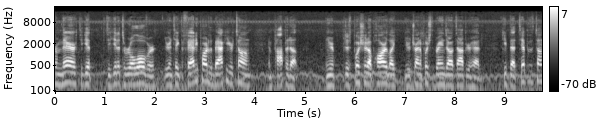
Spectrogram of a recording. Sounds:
Speech

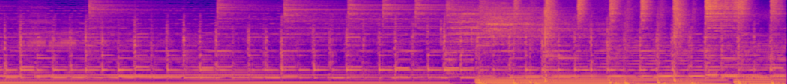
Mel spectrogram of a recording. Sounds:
Music

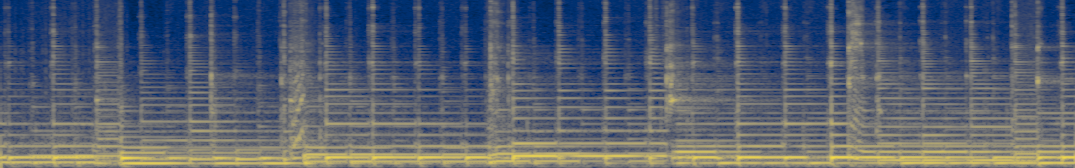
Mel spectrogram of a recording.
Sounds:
Music

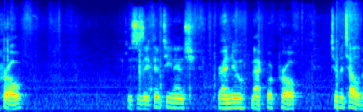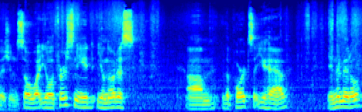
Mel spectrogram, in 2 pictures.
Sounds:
Speech

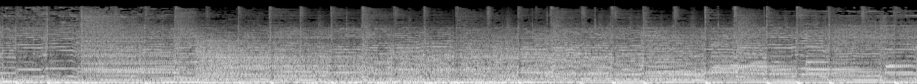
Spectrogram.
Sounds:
Music

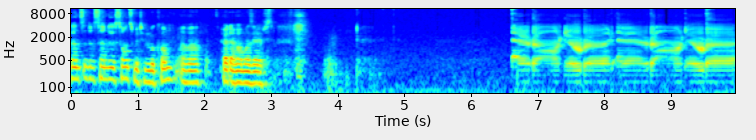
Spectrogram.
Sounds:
Speech

